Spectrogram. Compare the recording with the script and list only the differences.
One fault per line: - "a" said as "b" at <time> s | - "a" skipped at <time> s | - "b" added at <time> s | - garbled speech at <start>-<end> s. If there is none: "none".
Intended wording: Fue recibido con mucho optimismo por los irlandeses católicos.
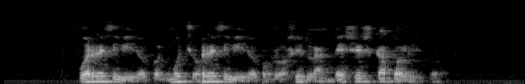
- "optimismo" said as "recibido" at 2.0 s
